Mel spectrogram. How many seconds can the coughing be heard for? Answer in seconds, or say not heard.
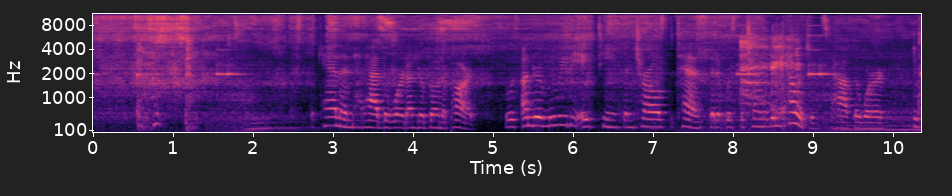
2 s.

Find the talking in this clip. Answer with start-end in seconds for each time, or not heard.
2.7-10.3.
